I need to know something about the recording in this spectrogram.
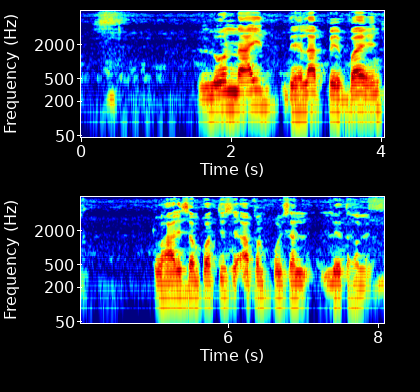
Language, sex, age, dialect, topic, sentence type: Bhojpuri, male, 18-24, Northern, banking, statement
